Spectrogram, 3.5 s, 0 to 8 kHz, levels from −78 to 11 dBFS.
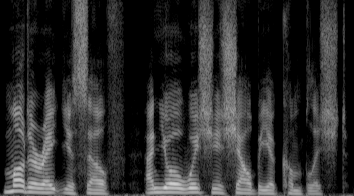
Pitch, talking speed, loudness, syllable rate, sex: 145 Hz, 135 wpm, -17 LUFS, 4.9 syllables/s, male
